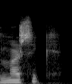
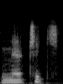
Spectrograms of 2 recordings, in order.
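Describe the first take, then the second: First: The name is said with simplified English-style sounds. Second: The name is said with its original Serbian sounds. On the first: "people pronounce that as" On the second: "my last name is"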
